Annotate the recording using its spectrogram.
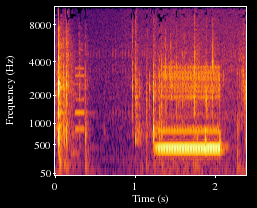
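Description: Telephone ringing tone from a hotel room phone handset while an outgoing call waits to be answered: a steady electronic tone starting just over a second in and lasting about a second, the same tone having sounded shortly before. A few handling clicks come near the start.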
